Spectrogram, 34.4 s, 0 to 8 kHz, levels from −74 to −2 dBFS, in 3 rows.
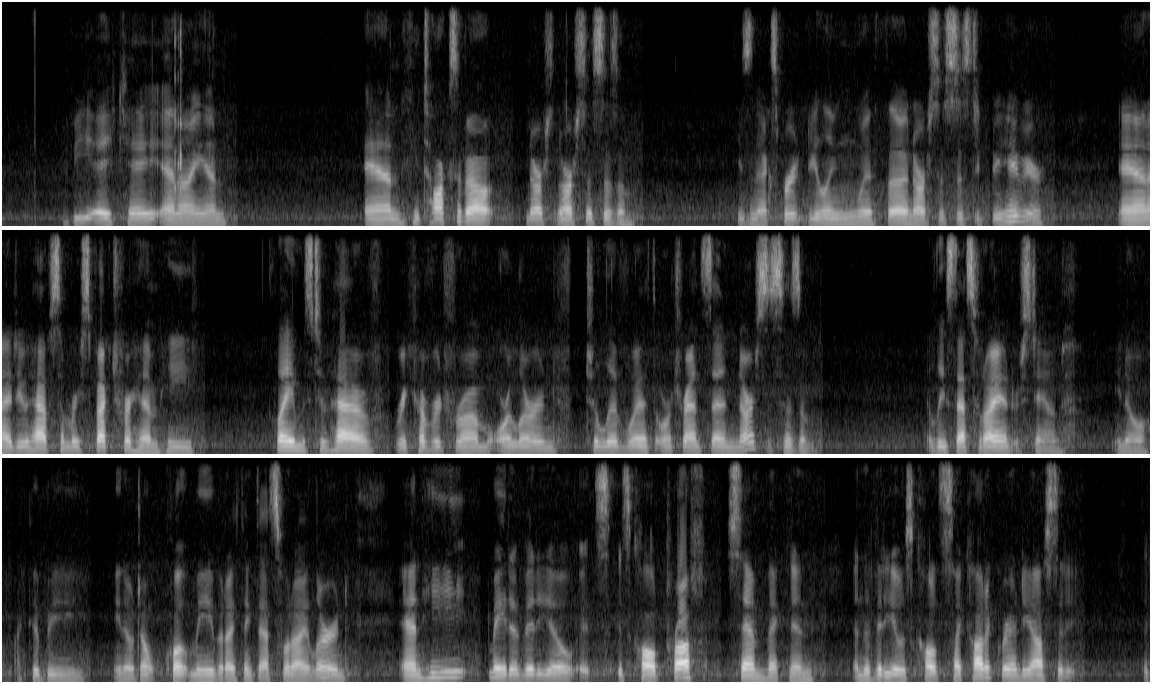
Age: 40-59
